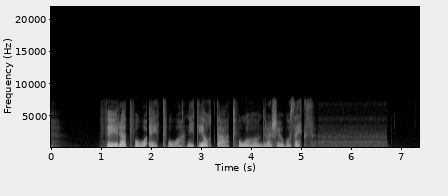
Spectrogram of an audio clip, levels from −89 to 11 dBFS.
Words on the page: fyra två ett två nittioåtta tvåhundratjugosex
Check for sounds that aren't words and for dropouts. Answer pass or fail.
pass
